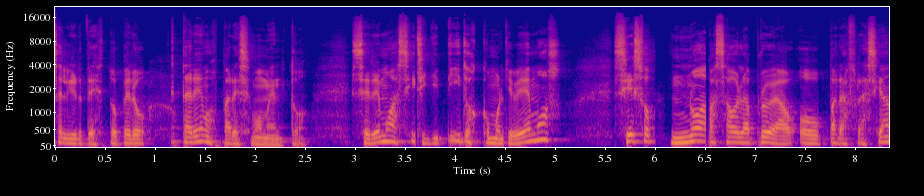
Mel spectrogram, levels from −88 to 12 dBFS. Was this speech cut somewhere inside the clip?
yes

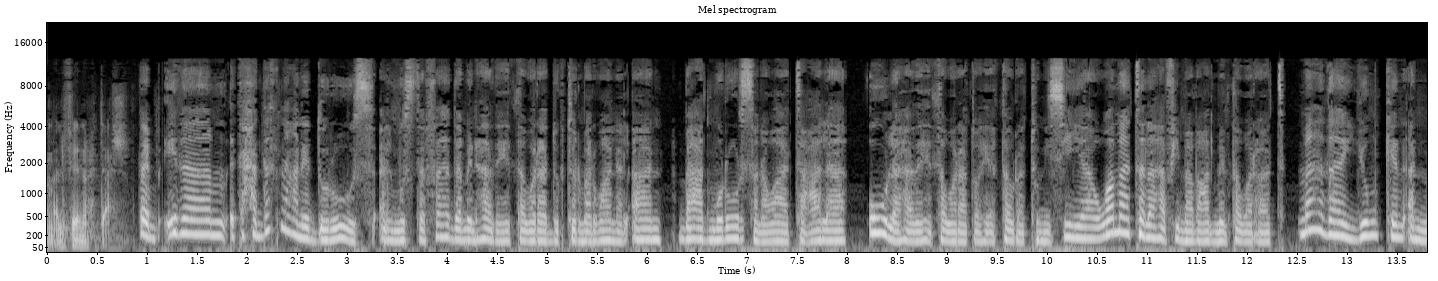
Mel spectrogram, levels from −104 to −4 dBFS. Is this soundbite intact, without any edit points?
no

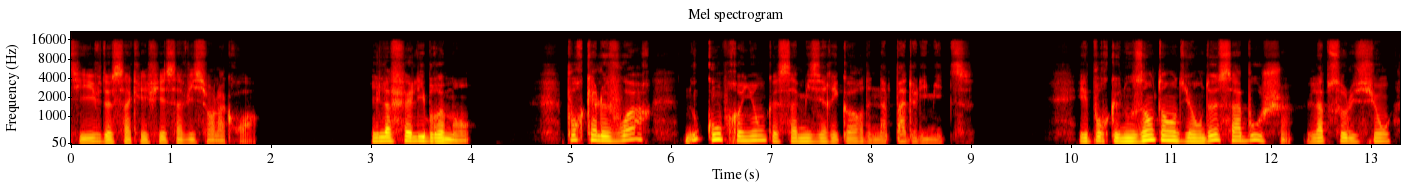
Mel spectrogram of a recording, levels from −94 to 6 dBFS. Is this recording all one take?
yes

